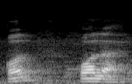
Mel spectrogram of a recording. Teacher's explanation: maka huruf qnya harus dipantulkan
